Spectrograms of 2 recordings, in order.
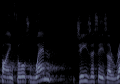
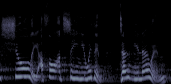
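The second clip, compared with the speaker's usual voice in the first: much higher-pitched incredulous questioning; insistent disbelief; 9 semitones higher than usual. Acted. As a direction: press him as a doubting bystander, voice pitched right up. Bystanders insisting they saw Peter.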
